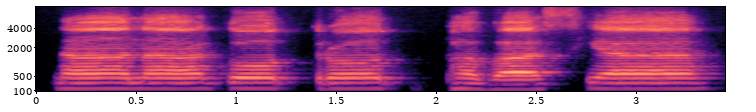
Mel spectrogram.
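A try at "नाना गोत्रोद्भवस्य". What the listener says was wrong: In Gotrod, it sounds a little bit short. So just make sure it's Gotrod. The O should be slightly longer, but going on.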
